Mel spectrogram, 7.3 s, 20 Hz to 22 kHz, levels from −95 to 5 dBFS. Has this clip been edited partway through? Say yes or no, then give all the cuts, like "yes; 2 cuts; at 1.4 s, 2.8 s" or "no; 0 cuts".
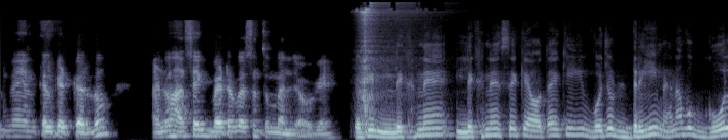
yes; 1 cut; at 3.4 s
